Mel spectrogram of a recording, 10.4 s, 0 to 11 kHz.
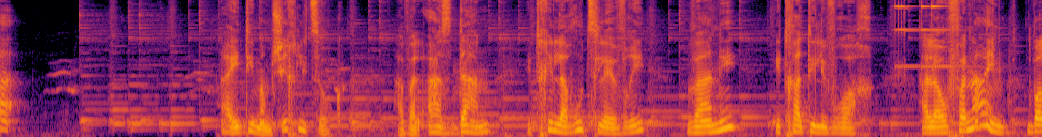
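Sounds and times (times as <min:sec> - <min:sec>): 
speech: 0:00.0 - 0:00.2, 0:02.2 - 0:10.4
cat meowing: 0:00.4 - 0:00.9.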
